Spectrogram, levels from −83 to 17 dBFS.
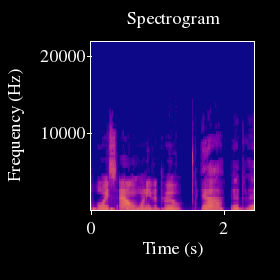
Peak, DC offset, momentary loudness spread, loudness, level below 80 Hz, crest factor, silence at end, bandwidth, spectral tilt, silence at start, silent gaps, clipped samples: -4 dBFS; under 0.1%; 8 LU; -25 LUFS; -38 dBFS; 20 dB; 0 s; 13 kHz; -5 dB/octave; 0 s; none; under 0.1%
